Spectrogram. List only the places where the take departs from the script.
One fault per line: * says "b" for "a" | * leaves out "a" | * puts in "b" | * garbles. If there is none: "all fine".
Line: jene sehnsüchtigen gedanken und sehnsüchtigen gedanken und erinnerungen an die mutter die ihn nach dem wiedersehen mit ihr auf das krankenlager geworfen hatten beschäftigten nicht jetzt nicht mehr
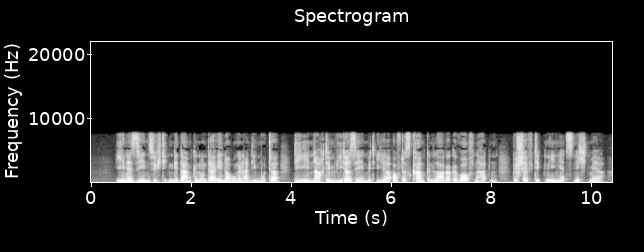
* leaves out "sehnsüchtigen gedanken und"
* says "ihn" for "nicht"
